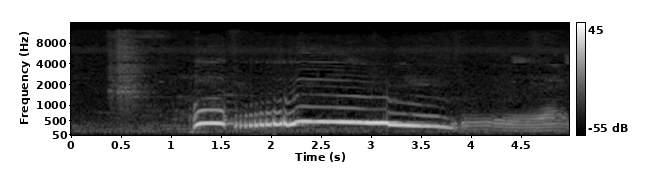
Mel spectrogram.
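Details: Local Barbary dove giving a loud, deep, bassy coo used to prompt other birds into calling: a sharp rising onset, a stuttering ripple, then a long steady hooting note that slides down and ends in a short wavering tail.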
